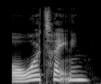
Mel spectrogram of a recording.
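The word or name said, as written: overtræning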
